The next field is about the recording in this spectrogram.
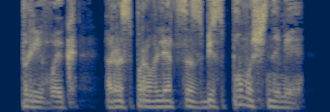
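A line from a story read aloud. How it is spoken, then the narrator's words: Said through teeth. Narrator (Russian): процедил я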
